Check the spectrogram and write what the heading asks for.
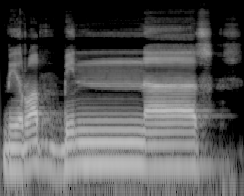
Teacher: را کو پر پڑھا جائے گا کیونکہ را کے اوپر زبر آ گئی ہے، را پر زبر اور پیش ہو تو را کو پر پڑھتے ہیں اور زیر آ جائے تو باریک پڑھتے ہیں۔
